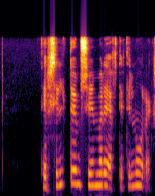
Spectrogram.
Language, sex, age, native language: Icelandic, female, 18-19, Icelandic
